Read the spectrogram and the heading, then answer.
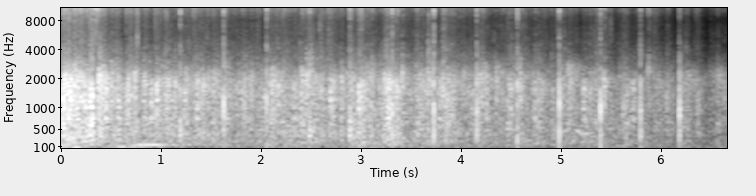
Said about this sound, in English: If we have any veterans who have served in uniformed service, served your nation, could you please stand so we can recognize and honor you? Would you please stand? Let's give these gentlemen and ladies a large round of applause.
